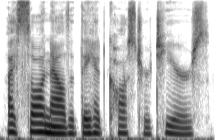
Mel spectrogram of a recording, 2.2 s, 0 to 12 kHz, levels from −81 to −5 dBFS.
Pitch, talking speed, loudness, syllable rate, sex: 175 Hz, 245 wpm, -16 LUFS, 4.6 syllables/s, female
